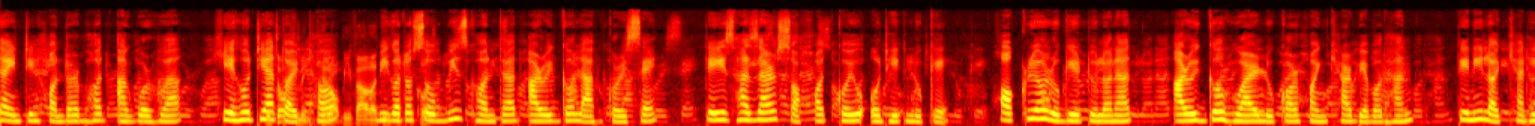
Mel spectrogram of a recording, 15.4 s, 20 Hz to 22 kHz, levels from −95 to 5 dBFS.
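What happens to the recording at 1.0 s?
At 1.0 s the speech carries echo with no canceller, present throughout. A far-end loudspeaker copy returns roughly 400 ms later, about 18 dB quieter and thin.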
